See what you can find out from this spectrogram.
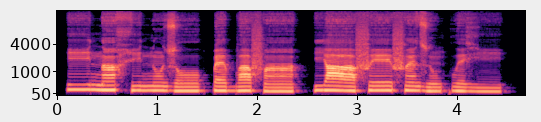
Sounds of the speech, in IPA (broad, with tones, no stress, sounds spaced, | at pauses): iː˦ n ã˦ h i˧ n ũ˧ z oː˨ k͡p ɛ˧ b a˦ f ã˧ | j aː˦˨ f eː˦ f ɛ̃˦ z ũ˨ kʷ e˧ ɣ i˨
